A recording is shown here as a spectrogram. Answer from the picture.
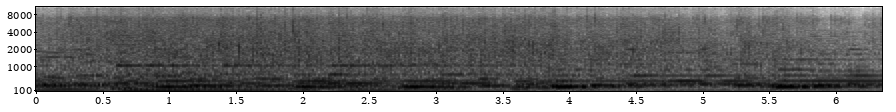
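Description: Audience applause, a dense steady clapping that thins out near the end, over instrumental music with guitar that keeps playing.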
